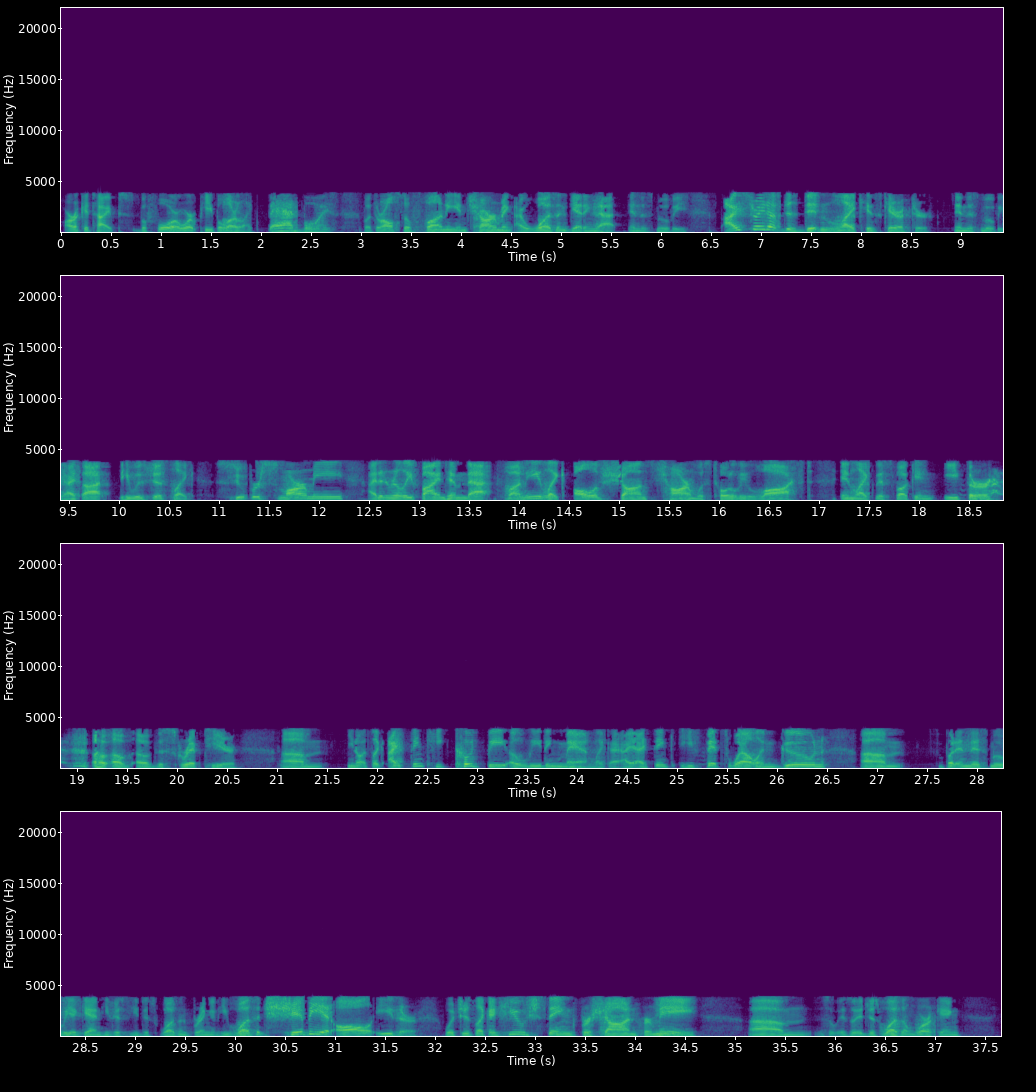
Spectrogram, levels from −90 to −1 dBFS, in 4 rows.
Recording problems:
garbled, watery; badly; nothing above 4 kHz

